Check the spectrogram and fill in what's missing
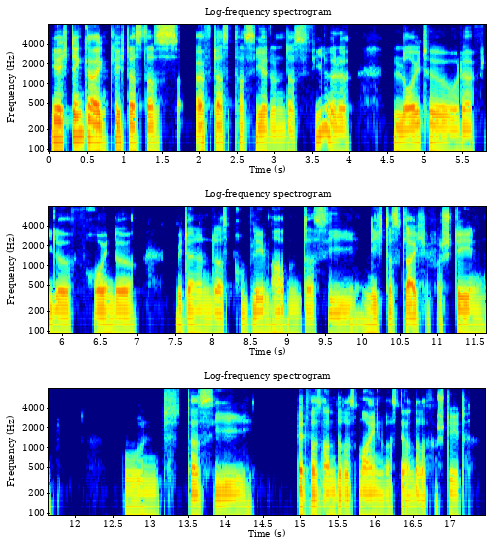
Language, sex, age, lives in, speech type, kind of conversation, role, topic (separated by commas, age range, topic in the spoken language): German, male, 25-29, United States, conversation, unstructured, none, Wie wichtig ist Kommunikation in einer Partnerschaft?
